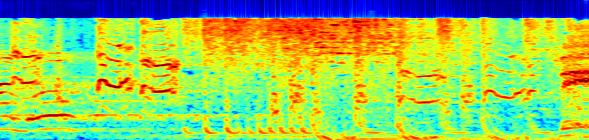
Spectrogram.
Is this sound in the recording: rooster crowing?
yes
